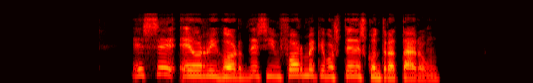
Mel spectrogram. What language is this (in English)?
Galician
